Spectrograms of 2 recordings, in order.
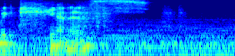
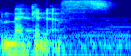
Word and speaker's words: Mechanus: Um they're from Mechanis plain clockwork probability and you also notice that um it is slightly arcane in nature. Okay. And so you have studied them before. They're from Mechanus, which is one of the planes.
